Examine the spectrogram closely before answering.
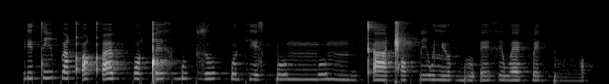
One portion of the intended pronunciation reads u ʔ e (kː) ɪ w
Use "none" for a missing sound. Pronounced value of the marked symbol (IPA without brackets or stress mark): x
